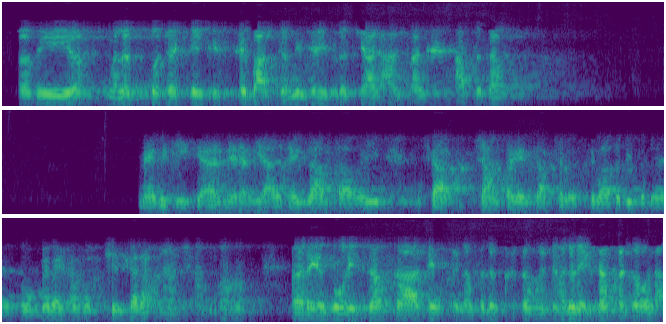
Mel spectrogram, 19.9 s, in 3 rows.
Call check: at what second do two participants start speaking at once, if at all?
none

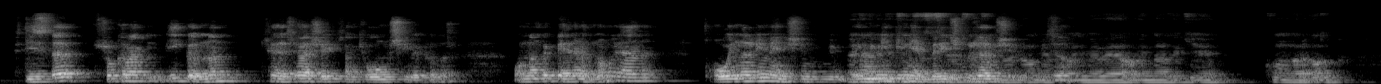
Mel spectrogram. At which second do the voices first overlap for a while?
8.5 s

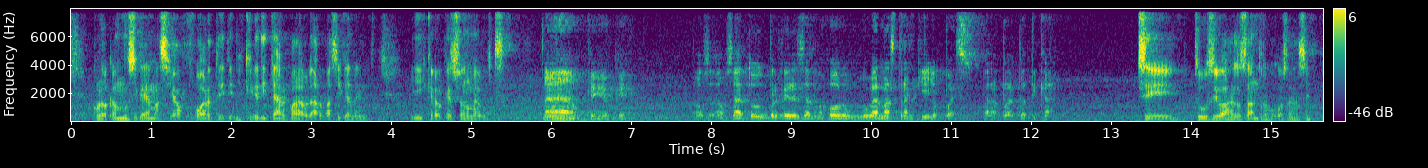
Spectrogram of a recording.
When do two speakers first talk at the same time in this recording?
none

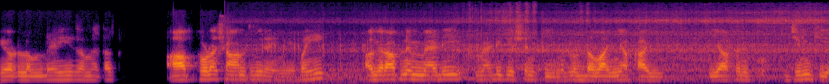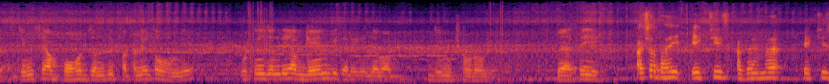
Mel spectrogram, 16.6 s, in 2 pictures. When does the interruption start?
none

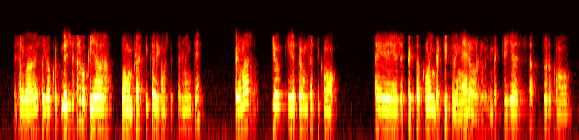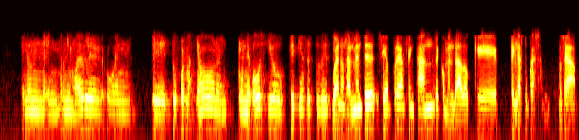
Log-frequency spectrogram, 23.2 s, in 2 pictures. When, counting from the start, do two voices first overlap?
none

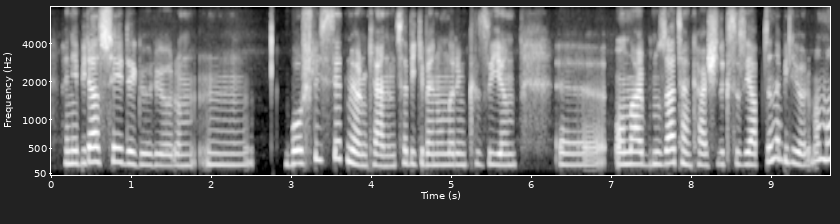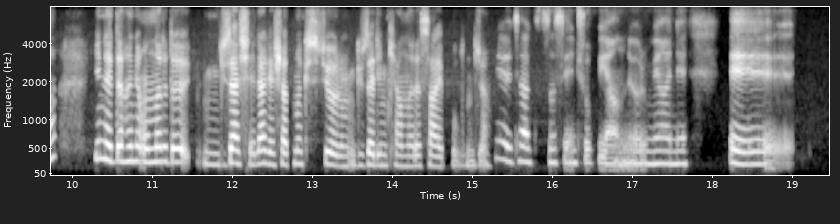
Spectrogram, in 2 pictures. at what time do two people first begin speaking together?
none

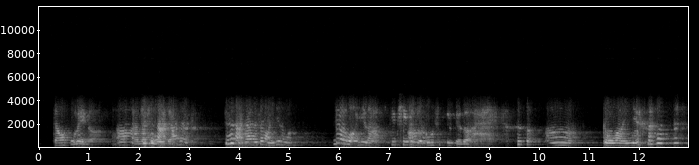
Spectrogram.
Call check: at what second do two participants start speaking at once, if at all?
1.5 s

